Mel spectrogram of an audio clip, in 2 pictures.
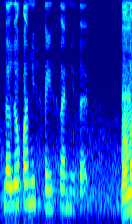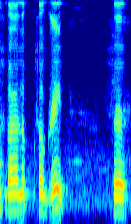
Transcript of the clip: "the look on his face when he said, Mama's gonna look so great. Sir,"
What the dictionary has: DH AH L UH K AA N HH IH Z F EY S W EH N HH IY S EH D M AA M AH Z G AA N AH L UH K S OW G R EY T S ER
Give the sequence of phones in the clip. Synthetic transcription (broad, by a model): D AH L UH K AA N HH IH S F EY S W EH N HH IY S EH D M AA M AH S G AA N AH L UH K S OW G R EY T S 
